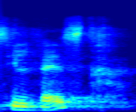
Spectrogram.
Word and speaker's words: Sylvestre: Yeah, so my name is Sylvestre. That's the way you would pronounce it as a French.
